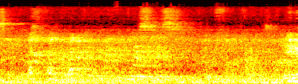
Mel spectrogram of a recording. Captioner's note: laughing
